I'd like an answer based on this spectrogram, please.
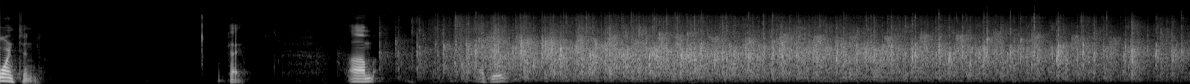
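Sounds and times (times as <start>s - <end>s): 
speech: 0.0s - 0.4s, 2.3s - 2.5s, 3.5s - 4.0s, 4.8s - 5.2s
audience ovation: 3.7s - 11.8s.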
